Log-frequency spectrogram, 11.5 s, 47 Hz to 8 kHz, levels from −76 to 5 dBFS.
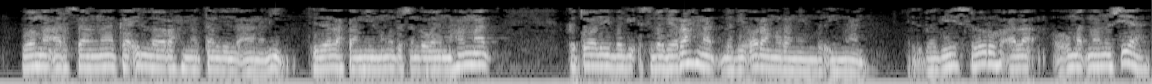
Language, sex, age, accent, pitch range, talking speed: Indonesian, male, 20-39, native, 120-140 Hz, 120 wpm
